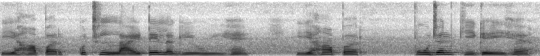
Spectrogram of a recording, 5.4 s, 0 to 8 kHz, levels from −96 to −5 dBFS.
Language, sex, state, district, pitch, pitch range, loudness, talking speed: Hindi, female, Chhattisgarh, Balrampur, 225 Hz, 220-240 Hz, -17 LUFS, 155 wpm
